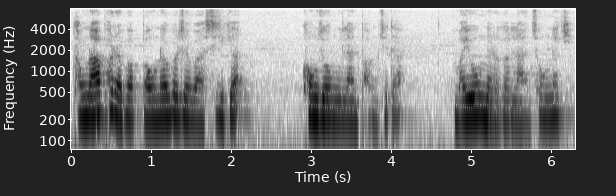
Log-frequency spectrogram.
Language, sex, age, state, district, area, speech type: Manipuri, female, 30-45, Manipur, Thoubal, urban, spontaneous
